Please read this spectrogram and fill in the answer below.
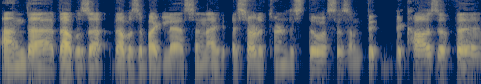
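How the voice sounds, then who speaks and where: A man's fairly quick speech in a strong Irish accent, dry and close with no echo. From Ireland. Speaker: podcast host. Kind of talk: casual book discussion. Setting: live video stream.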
